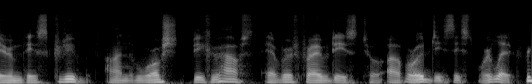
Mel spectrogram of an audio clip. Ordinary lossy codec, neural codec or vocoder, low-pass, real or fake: none; codec, 16 kHz in and 24 kHz out, 0.4 kbps, LongCat-Audio-Codec, four codebook decoder; 10.8 kHz; fake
